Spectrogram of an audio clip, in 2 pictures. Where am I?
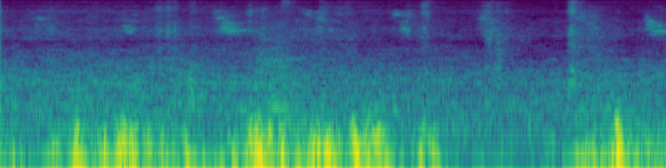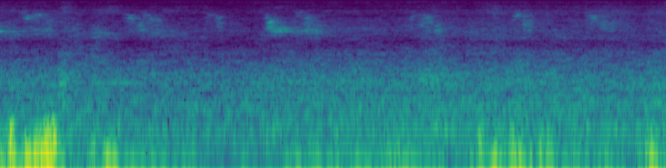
in a residential area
